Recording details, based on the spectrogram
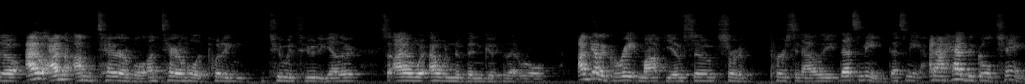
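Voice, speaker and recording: Over noticeable background noise, the voice moves at a fairly quick pace with ordinary pitch variation and big swings in loudness. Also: man, high pitch for a man. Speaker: podcast host. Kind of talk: casual chat.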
